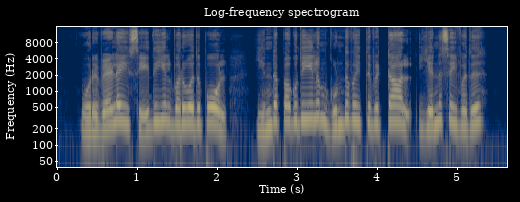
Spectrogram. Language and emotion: Tamil, fearful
